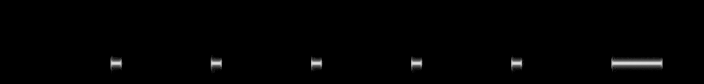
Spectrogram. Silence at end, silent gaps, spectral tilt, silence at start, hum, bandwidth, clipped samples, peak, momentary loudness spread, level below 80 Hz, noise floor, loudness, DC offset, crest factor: 0.4 s; none; -2.5 dB/octave; 1.1 s; none; 1.3 kHz; under 0.1%; -6 dBFS; 15 LU; under -90 dBFS; under -90 dBFS; -15 LUFS; under 0.1%; 12 dB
